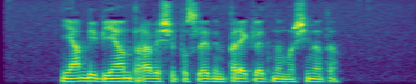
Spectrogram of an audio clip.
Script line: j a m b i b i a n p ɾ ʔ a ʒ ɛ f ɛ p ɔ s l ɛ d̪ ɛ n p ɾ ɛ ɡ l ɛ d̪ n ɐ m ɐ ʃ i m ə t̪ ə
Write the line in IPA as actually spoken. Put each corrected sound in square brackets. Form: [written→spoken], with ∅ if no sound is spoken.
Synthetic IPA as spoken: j a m b i b i a n p ɾ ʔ a [ʒ→v] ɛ [f→ʃ] ɛ p [ɔ→o] s l ɛ d̪ ɛ n p ɾ ɛ ɡ l ɛ [d̪→t̪] n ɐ m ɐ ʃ i [m→n] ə t̪ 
